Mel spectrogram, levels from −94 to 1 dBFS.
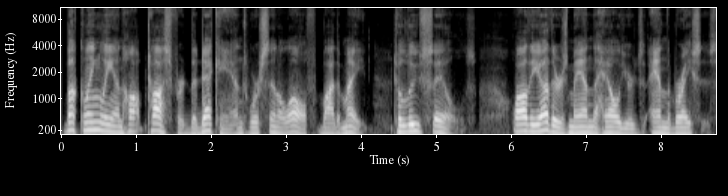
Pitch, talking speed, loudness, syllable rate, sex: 140 Hz, 180 wpm, -18 LUFS, 4.7 syllables/s, male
